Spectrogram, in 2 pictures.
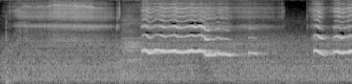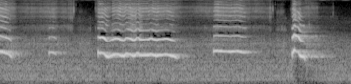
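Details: Dexter, a Chihuahua kept as a pet, "sings" with a series of high, wavering whine-howls of uneven length, separated by short pauses, ending in a sharp falling yelp.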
